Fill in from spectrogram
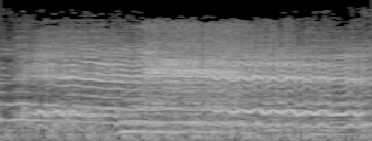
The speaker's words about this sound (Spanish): Eh, lo único que oigo son balidos de ovejas.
